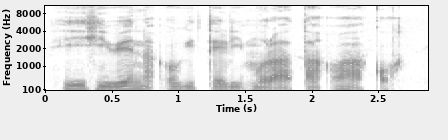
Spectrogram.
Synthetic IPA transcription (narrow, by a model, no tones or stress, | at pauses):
hihiβenaʔoɣit̪eɾimoɾat̪aβako̰ʔa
